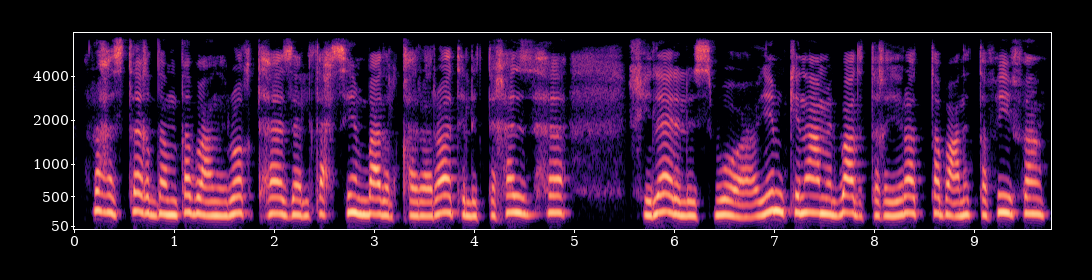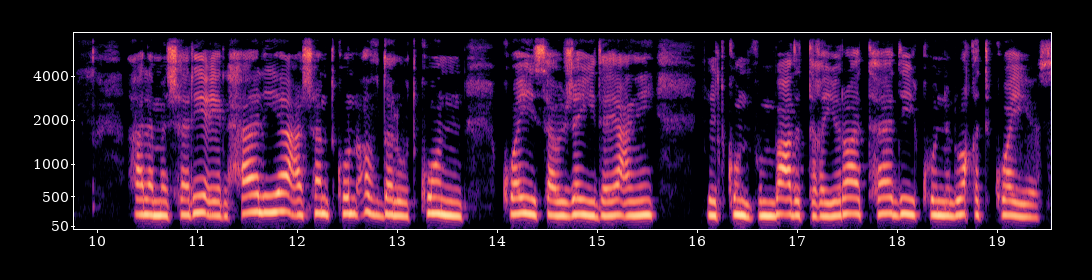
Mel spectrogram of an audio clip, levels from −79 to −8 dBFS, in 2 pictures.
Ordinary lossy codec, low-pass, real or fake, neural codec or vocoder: none; 7.2 kHz; real; none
